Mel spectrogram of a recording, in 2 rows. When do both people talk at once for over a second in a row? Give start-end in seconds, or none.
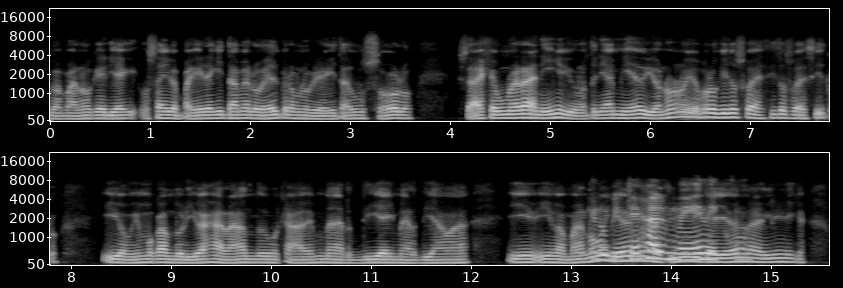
13.0-14.8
